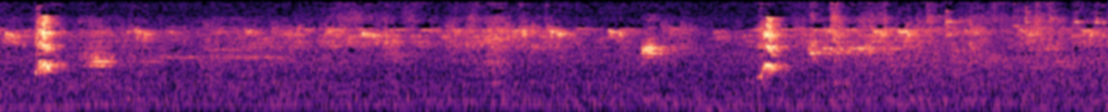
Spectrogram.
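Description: Cockatiels calling: two loud, short, sharp calls, about half a second in and again near eight seconds, with softer chirps between, over a low steady hum.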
